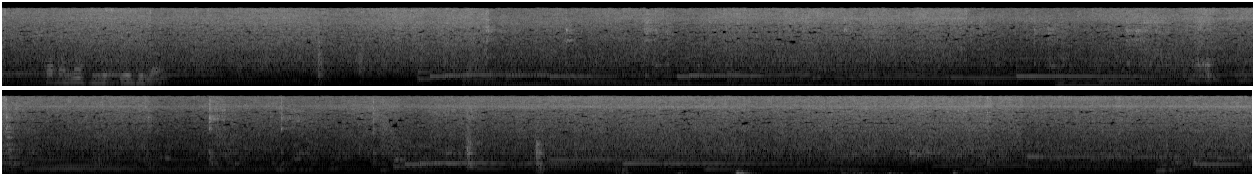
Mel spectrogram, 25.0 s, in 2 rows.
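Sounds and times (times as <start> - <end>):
soft background music: 0.0 - 25.0
vegetables sizzling in oil: 0.0 - 25.0
metal spatula scraping pan: 11.2 - 12.7.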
